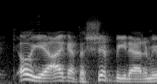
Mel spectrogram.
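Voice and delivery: plain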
